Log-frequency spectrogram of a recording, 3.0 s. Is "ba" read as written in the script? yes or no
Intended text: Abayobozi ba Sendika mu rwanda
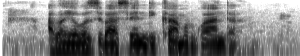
yes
